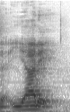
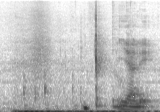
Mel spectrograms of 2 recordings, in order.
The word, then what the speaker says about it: yari: And I shouldn't be pronouncing it terribly. If you don't know, I'm half Japanese, so I should be pronouncing it properly, which is Yari. Yari.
